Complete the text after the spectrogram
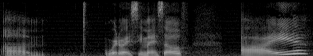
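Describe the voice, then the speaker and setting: A woman's voice: medium pitch, wildly swooping pitch, slow pace, creaky. A woman in her twenties hosting a podcast, chatting casually and saying "like" a lot. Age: 20s. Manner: chatty, heavy use of "like". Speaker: podcast host. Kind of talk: casual chat.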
